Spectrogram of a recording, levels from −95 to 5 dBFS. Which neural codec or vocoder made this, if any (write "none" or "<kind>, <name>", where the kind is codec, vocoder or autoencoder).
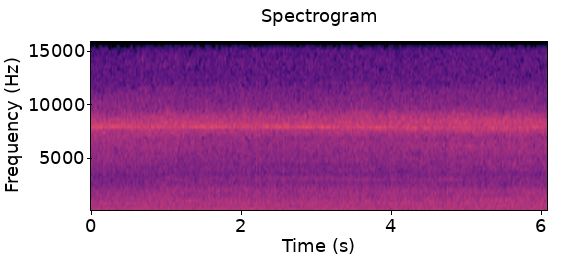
none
